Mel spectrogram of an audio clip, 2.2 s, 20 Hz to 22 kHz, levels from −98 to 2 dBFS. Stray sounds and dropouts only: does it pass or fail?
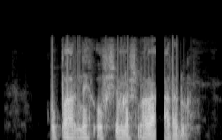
fail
